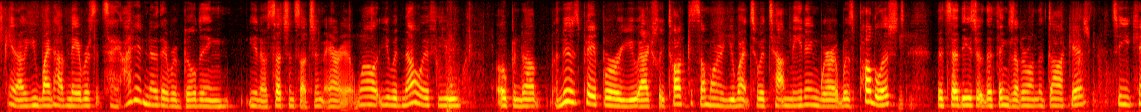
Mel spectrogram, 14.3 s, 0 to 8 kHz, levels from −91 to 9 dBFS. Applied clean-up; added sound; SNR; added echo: neural separator model SepFormer DNS4.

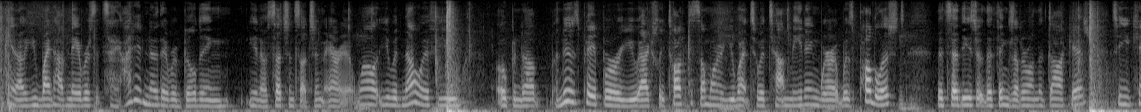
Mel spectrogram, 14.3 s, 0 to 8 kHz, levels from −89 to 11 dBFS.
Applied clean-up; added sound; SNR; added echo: none; Slam; 2 dB; none.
